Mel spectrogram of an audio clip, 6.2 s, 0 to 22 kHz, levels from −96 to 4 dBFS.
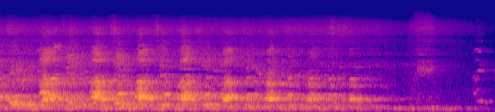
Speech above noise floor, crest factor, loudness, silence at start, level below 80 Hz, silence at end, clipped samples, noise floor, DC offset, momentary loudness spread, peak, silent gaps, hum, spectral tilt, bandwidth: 28 dB; 18 dB; -25 LUFS; 0 s; -70 dBFS; 0.15 s; under 0.1%; -52 dBFS; under 0.1%; 23 LU; -8 dBFS; none; none; -6 dB/octave; 11.5 kHz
